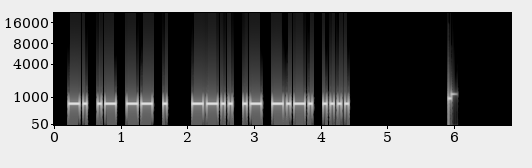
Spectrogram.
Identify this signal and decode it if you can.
Morse code, heard as a keyed tone, about 22 wpm, 700 Hz. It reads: NAME ZACH
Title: K1USN SST QSO Practice 22wpm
